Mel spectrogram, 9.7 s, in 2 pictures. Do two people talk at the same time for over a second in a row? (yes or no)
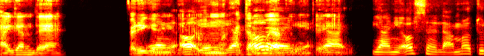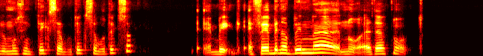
yes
